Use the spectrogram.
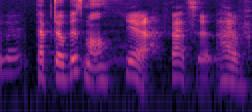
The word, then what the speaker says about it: Pepto Bismol: pink medicine right how do you say that Pepto Bismol yeah that's it I have I don't say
